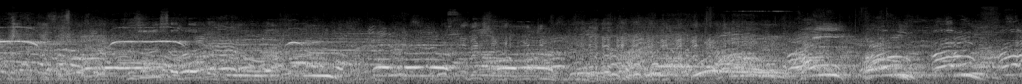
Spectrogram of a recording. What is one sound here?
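A large crowd chants and shouts together outdoors.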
